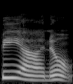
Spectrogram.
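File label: "piano", Malayalam; gcompris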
